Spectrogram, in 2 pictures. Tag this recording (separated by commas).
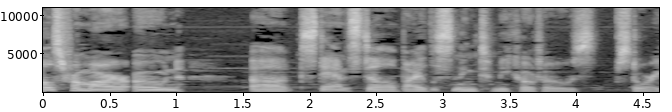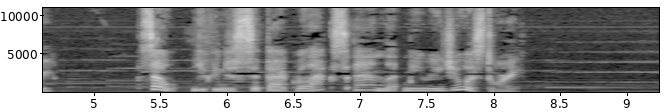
Music, Speech, monologue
